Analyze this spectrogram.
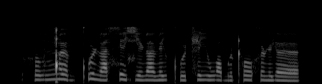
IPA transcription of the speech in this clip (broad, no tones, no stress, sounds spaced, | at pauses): h ʊ v ŋ͡ǃ œ b kʷʼ ɪ ɳ a s ɪ ɕ i ɳ a ɳ i kʷʼ i ʈ͡ʂ i w ɔ b o ʈʰ o x œ ɳ j œ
